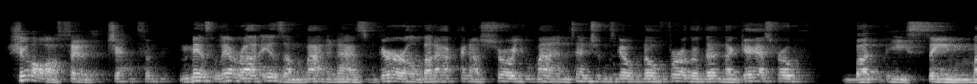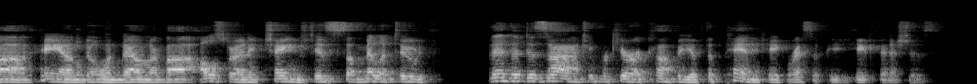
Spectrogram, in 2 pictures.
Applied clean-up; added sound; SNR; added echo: neural mask model DeepFilterNet 3.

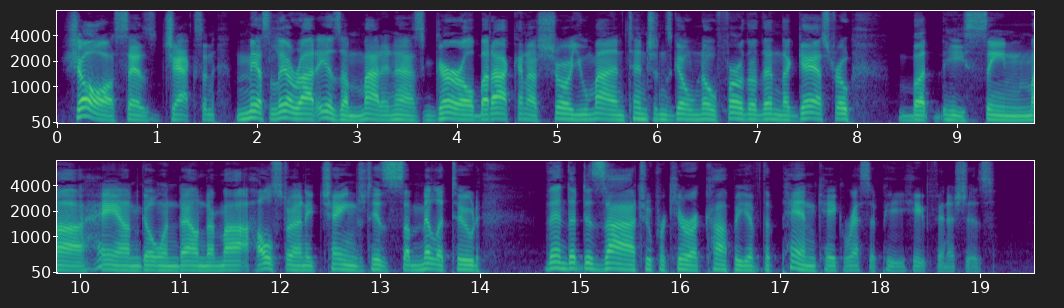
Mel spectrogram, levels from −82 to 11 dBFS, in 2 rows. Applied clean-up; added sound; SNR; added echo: none; none; none; none.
